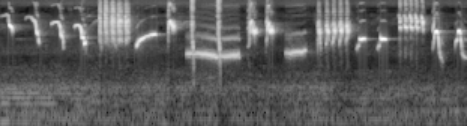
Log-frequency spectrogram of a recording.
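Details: Asian pied starling singing a varied masteran song with rolling, pumping phrases, recorded to stir a stalled caged starling; whistled downslurs, stacked buzzy bursts and a low rasping note, delivered in quick bursts.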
